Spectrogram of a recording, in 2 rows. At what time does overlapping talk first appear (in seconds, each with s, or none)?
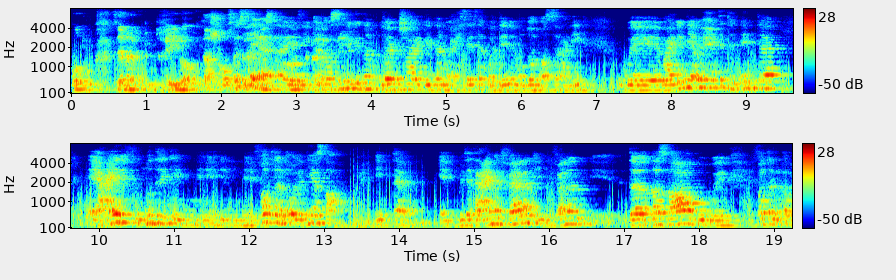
2.0 s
